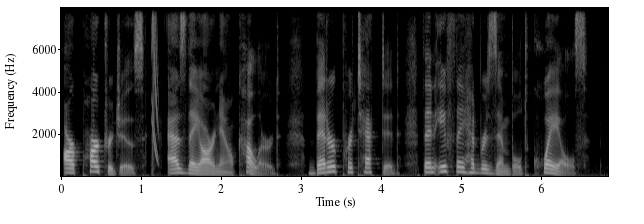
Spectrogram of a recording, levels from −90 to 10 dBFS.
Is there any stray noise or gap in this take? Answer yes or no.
yes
